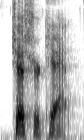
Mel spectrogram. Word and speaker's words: Cheshire Cat: Cheshire Cat. Alright, cool. I knew that. I have been pronouncing it right.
